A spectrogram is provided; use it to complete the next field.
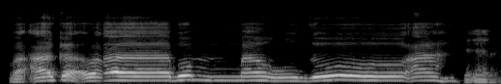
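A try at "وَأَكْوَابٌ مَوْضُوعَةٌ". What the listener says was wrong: Bum ditahan sedikit, ada idgham di gunnah. Bum mawdu'ah.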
